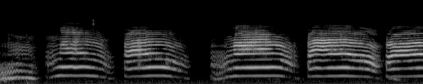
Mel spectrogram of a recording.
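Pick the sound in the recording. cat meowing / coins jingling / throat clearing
cat meowing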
